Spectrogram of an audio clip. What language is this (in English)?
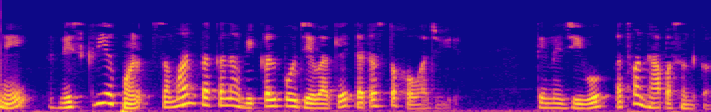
Gujarati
